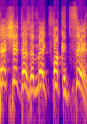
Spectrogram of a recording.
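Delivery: very high-pitched, shrill, loud yelling. Complaining about a hookah bill during an argument, yelling. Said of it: "Who are you yelling at?".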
